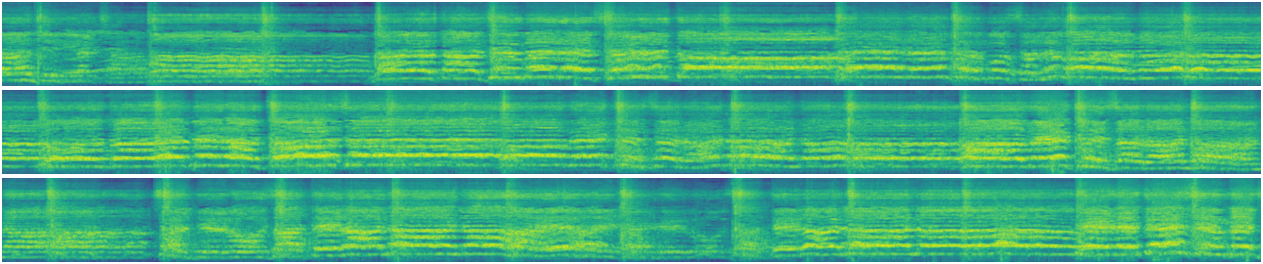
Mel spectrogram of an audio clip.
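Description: A group of mourners chanting a Punjabi noha (Shia mourning lament) in unison, long sung lines rising and falling, with sharp slaps at intervals.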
